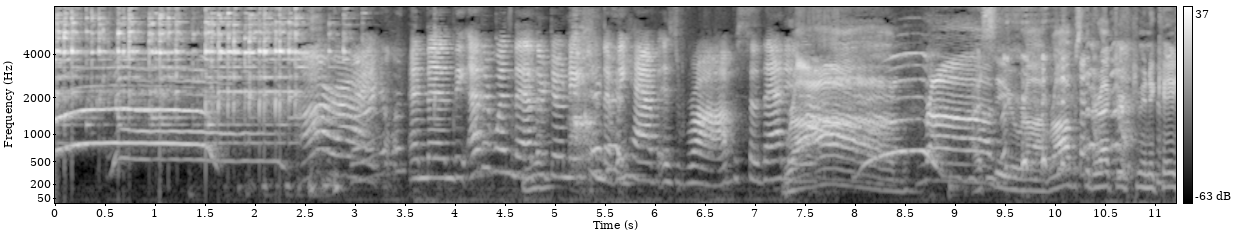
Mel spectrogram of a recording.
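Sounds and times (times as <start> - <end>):
bell rung for an anonymous donor: 0.0 - 3.2
laughter: 2.2 - 3.3, 8.0 - 11.1
speech: 3.6 - 11.1.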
